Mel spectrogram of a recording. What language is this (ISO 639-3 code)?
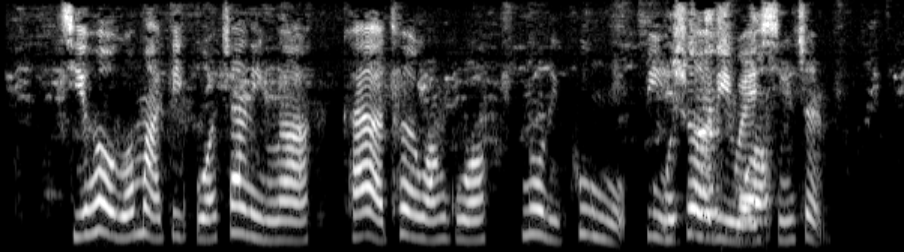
zho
